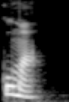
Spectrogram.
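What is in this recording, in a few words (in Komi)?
"кума", Komi-Zyrian, female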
